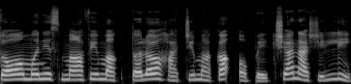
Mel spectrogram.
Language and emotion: Goan Konkani, surprised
